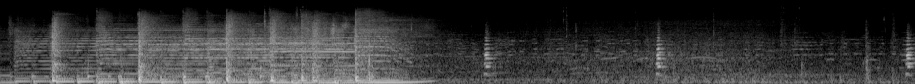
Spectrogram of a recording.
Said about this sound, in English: We get it, bruh. Your car has an alarm. Congratulations, it's fancy.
